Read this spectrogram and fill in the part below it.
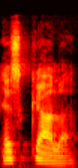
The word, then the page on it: escala: escalo; provençal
